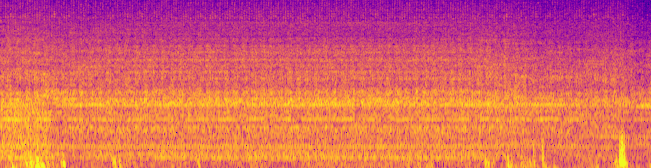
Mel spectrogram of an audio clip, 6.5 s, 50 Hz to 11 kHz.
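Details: BMW E90 N52 petrol engine at idle: a steady high whine, suspected from the oil filter area, present even with the AC off, plus occasional dull knocks. Both are worse at cold start and occur only around idle.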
